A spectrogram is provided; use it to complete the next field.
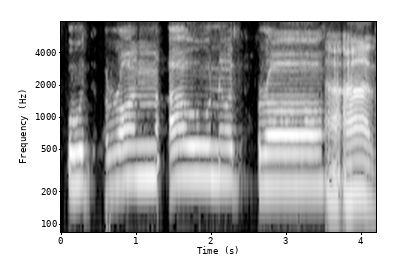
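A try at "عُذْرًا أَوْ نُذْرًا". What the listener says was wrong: Zalnya alirkan suaranya. Rokhwah. Udron au nudra. Nuz. Udron au nudra. Nu. Udron au nudra. Alirkan. Udron au nudra. Nu. Coba sekarang latih huruf zal. Zazizu. Az iz uz. Udron. Udron au nuzra. Au sampai monyong, wawunya dialirkan.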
